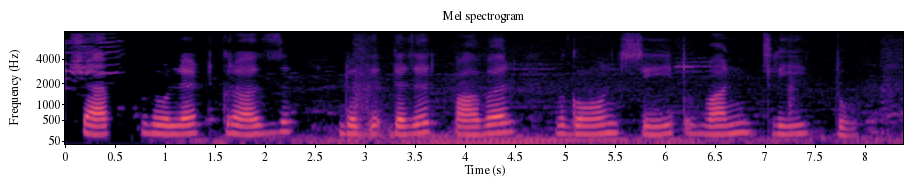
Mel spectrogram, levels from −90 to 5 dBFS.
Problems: background sounds at intervals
